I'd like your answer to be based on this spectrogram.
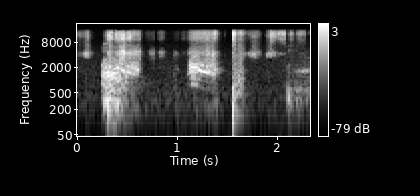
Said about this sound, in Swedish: Skriker fåglarna fortfarande i bakgrunden? Ja, lite grann gör de. Ja, det är en trevlig kuliss.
